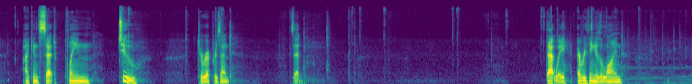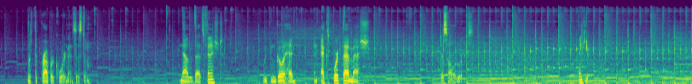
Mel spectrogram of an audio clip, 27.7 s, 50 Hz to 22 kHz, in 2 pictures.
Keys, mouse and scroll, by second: 2.5 click, 4.3 click, 6.5-7.0 middle drag, 7.2-7.7 drag, 9.0 click, 10.1-10.8 right drag, 11.1-11.8 drag, 12.0-12.7 scroll down 2, 12.8-15.7 drag, 16.1-16.4 drag, 18.3 click, 19.7 click, 20.8-21.4 drag, 21.9 right click, 27.3 click.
